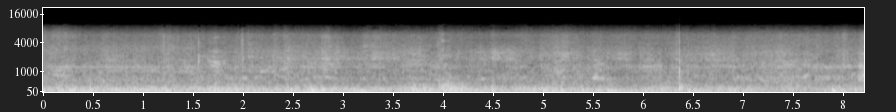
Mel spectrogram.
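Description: Wind noise on the microphone over faint background voices, with a few short sharp clicks, the sharpest about six seconds in.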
